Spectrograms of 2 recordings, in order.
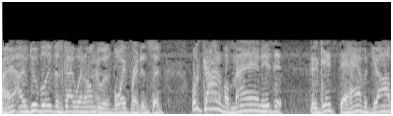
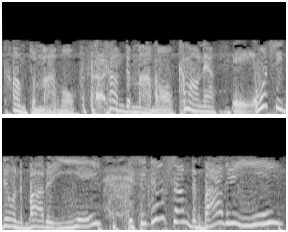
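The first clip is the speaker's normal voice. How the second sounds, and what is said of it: Mocking imitation of caller's accent. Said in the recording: “Are you making fun of my accent?”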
